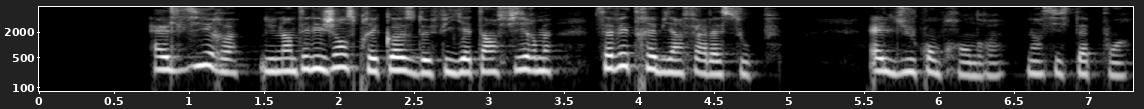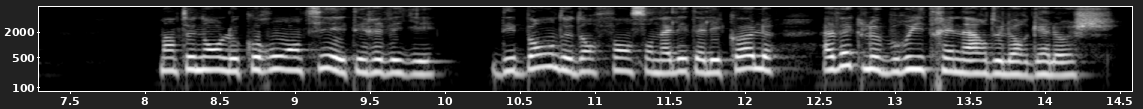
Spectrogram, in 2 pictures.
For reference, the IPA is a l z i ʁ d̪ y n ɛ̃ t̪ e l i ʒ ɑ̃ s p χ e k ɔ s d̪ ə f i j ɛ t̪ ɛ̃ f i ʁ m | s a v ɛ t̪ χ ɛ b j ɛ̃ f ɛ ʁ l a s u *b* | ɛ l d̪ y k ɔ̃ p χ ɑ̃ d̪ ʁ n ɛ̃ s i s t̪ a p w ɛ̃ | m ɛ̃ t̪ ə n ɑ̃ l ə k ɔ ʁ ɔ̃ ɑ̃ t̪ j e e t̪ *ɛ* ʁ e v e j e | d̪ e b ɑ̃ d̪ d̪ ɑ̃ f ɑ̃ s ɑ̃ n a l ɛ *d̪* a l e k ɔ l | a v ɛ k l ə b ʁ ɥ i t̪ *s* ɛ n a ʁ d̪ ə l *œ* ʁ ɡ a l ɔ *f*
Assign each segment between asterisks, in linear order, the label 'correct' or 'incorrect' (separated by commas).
incorrect, correct, incorrect, incorrect, correct, incorrect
